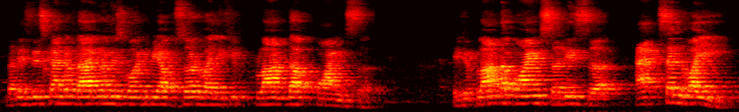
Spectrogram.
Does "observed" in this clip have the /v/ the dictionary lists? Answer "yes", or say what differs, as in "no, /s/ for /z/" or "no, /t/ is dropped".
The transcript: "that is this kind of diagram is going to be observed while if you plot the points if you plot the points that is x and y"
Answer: no, /v/ is dropped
